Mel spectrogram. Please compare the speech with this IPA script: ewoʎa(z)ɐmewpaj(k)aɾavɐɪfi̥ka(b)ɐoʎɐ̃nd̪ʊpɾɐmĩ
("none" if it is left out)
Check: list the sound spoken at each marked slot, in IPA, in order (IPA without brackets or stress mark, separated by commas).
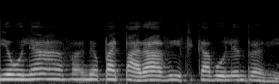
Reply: v, p, v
